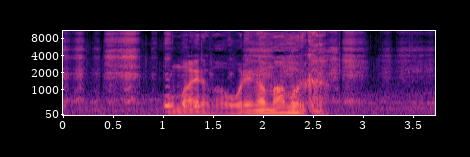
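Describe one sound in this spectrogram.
A man speaks gently and protectively.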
